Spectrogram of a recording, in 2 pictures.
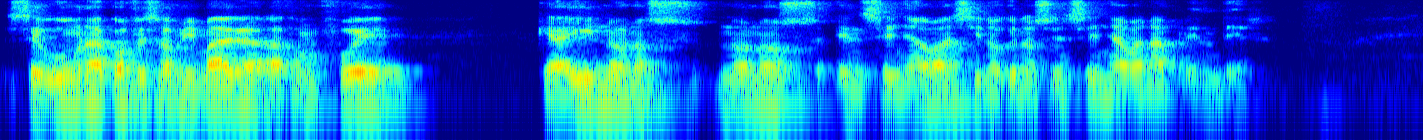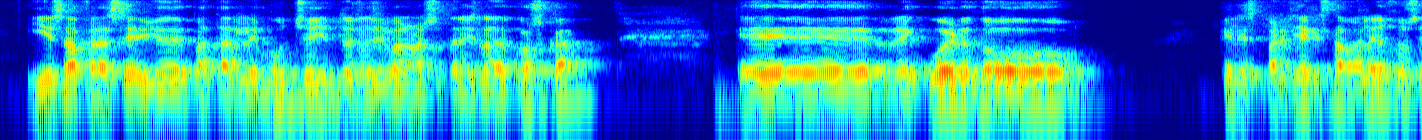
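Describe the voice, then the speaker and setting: A low-pitched man talks as an interview guest, reflective and unhurried. His voice carries a noticeable room echo. He pauses often as he thinks aloud. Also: darkish tone. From Spain. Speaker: guest, film producer. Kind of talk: casual interview conversation.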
